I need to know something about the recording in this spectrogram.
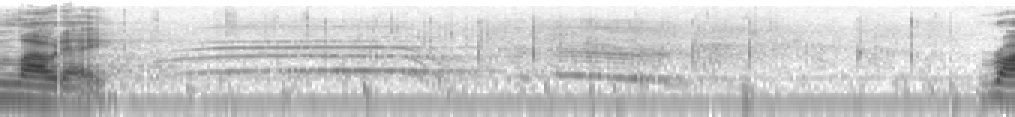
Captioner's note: audience applauding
